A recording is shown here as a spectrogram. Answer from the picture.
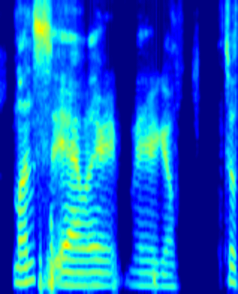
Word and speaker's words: Munce: let's get started so adam and the pronunciation of your last name months yeah there you go so thanks for agreeing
